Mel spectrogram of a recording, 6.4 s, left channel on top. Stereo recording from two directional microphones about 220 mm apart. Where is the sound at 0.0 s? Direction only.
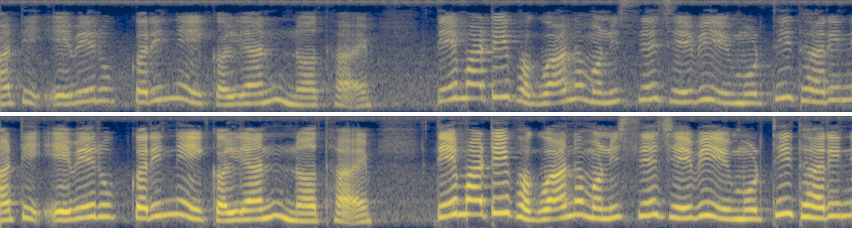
35° right (ahead or behind).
